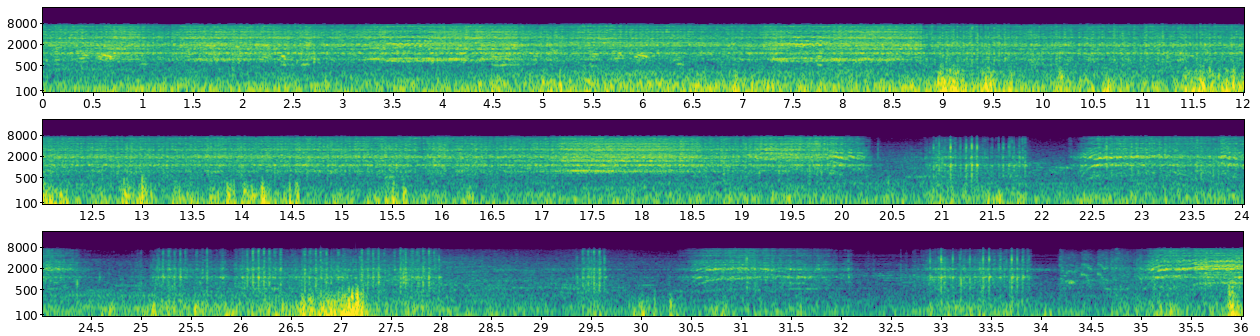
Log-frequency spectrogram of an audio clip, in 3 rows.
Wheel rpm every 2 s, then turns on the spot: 200, 200, 200, 200, 200, 200, 200, 200, 200, 180, 30, 120, 30, 40, 10, 80, 30, 80.
20-22 24-28 32-34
